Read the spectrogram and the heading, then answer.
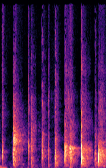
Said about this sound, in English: I think it's the first time we've ever given somebody a round of applause.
